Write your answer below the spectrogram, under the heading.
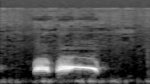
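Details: Single close phrase from a spotted dove kept to lure wild doves into traps: a short hoarse coo, then a longer smooth coo that slowly falls in pitch.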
